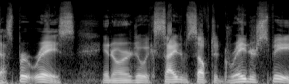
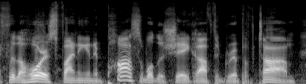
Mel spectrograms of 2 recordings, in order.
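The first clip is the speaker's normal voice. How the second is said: ordinary delivery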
